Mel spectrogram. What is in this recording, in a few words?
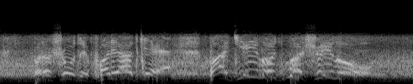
bailout, mood high, speech ru; War Thunder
